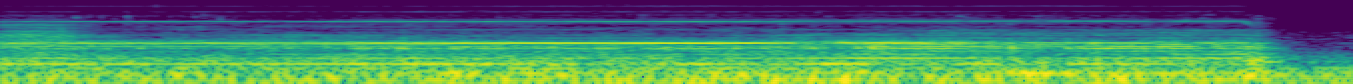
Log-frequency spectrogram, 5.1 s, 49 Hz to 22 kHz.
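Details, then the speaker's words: Peugeot 306 S16, 235,000 km, ignition on after replacing the in-tank fuel pump/gauge module; steady even electric hum for about four and a half seconds re-priming the system, then cuts off cleanly; new pump quieter than original; normal priming. "je mets le contact je devrais entendre ma pompe voilà donc là il tourne un moment parce qu'il faut qu'elle réamorce tout le système"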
